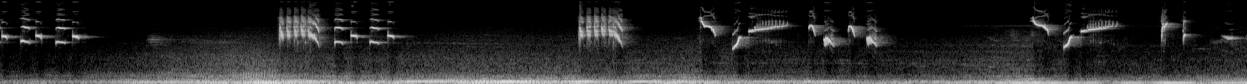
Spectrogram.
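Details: Orange-headed thrush singing vigorously, played as a lure to make other birds answer: bursts of sharp, high, varied whistled and twittering phrases separated by pauses, over a steady low rumble.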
